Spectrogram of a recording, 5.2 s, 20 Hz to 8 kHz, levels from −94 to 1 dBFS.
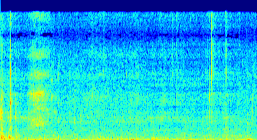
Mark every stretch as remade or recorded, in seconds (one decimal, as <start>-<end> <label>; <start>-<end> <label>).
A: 0.0-0.7 remade; 0.7-2.9 recorded; 2.9-4.8 remade; 4.8-5.2 recorded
